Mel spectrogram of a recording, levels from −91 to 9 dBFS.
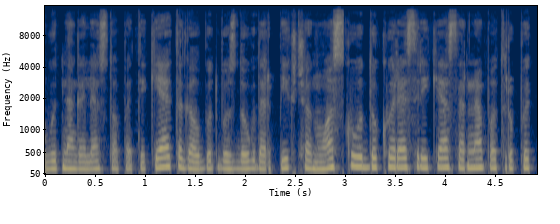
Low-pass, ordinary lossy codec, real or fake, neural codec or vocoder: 14.4 kHz; AAC, 48 kbps; real; none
